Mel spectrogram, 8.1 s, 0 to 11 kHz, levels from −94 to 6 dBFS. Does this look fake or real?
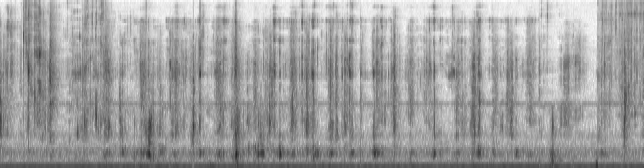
real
